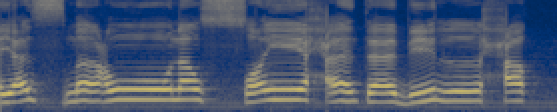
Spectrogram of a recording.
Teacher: kita berhenti berlaku hukum qqalah dan olahkan memantulkannya itu ditahan dulu karena huruf qo itu ada tasdidnya maka ditahan dulu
